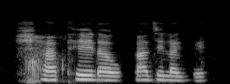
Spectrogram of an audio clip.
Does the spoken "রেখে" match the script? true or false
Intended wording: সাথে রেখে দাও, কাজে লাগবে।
false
